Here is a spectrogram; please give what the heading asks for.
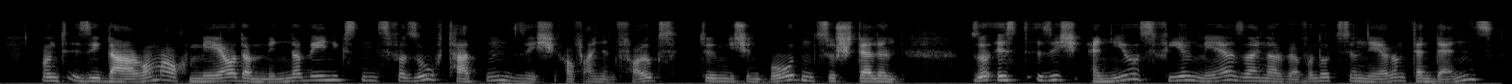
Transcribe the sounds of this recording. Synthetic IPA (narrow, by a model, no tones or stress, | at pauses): ʔʊntziːdaʁʊmaʊxmeːɐʔoːdɐmɪndɐveːnɪçstn̩sfɛɐzuːxthatn̩zɪçaʊfʔa̰ɪnənfɔlks | tʰyːmlɪʃənboːdn̩t͡suʃtɛlən | zoːʔɪstzɪçʔɛniʊsfiːlmeːɐzaɪnɐʁevolut͡sjonɛːʁəntʰɛndɛnt͡s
